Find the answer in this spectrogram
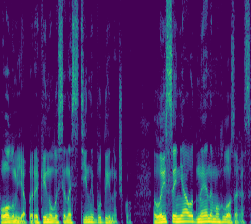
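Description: Lively intonation in a natural reading voice

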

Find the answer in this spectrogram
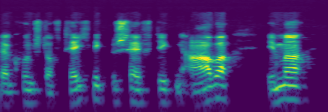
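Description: A man is speaking against a quiet background. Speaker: professor presenting himself. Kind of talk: presentation to online meeting. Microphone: video call.

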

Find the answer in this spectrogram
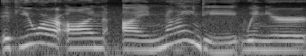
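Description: A woman speaks in a bright, sharp tone. Light background noise can be heard. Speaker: geology vlogger. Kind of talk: casual educational vlog. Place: home room. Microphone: phone near.

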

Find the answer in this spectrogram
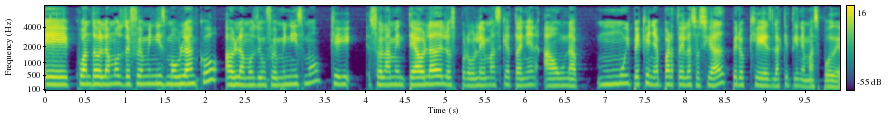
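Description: In a dry, close sound with no echo and a silent background on a very clean recording, a woman with an unremarkable speaking voice talks at a moderate pace with hardly any pauses, a fairly high pitch and fairly even intonation. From Colombia. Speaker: master's student and activist. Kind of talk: radio interview.

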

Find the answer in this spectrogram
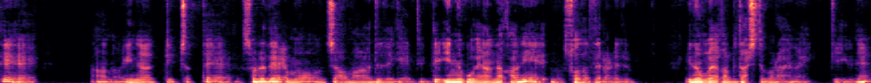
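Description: A man's fairly quick speech with vocal fry. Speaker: film reviewer. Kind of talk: casual film review talk. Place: home room. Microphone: phone near.

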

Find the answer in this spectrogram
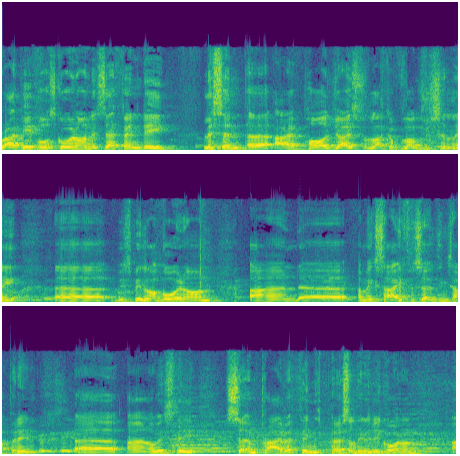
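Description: There is noticeable background noise. A man speaks at a moderate pace. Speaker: vlogger. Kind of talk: casual vlog chat. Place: home room. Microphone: camera far.

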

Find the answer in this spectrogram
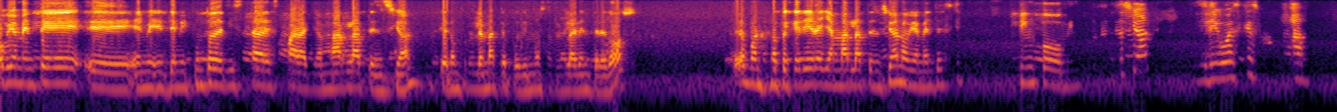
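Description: A woman at a medium pitch and fairly quick pace, ordinary pitch variation, big swings in loudness, noticeable background noise. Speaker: schoolteacher. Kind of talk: interview. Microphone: cheap headphones, sound problems.

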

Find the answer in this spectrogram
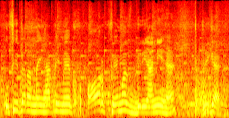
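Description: A man speaks with ordinary pitch variation. Clear music plays in the background. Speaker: food vlogger. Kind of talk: casual vlog chat. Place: shop. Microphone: lapel.

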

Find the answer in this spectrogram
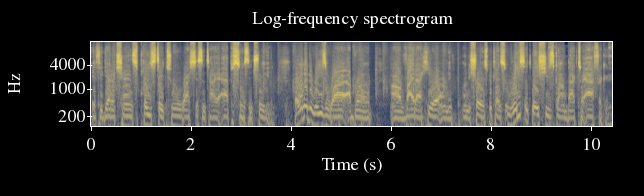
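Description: Noticeable noise sits behind a man's voice. He speaks at a fairly low pitch, with very even loudness. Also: ordinary pitch variation, fairly quick pace. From Ghana. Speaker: podcast host. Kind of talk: casual intro to camera. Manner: casual.

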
